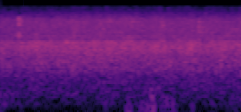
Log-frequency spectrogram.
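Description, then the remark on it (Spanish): An audience claps steadily throughout, a dense, even wash of many hands with no voices on top, holding the same moderate loudness from start to finish. “Alguien tiene que aplaudir más que eso si lo cree.”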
